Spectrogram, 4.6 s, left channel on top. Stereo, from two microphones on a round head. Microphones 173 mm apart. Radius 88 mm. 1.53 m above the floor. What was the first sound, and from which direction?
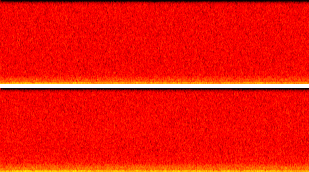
Only background noise.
